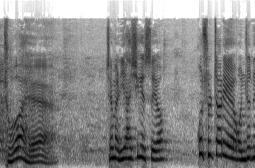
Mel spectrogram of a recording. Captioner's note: audience Laughter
